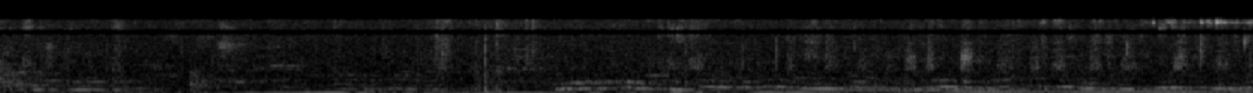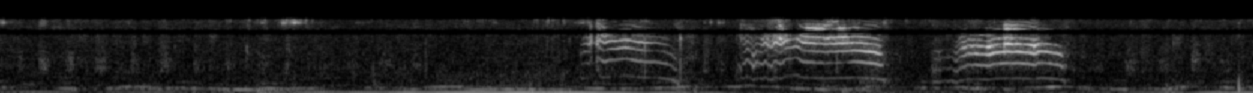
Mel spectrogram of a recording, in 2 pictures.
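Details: Isis, a seven-year-old domestic cat, calls the three-month-old ferret Rambo she treats as her baby; low rustling and shuffling at first, then three clear, rising-falling harmonic meows in quick succession near the end.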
